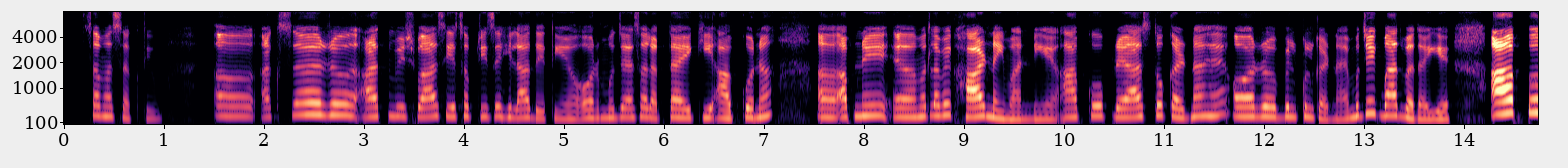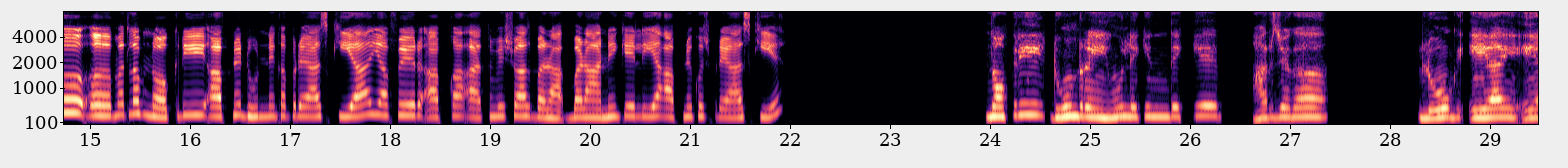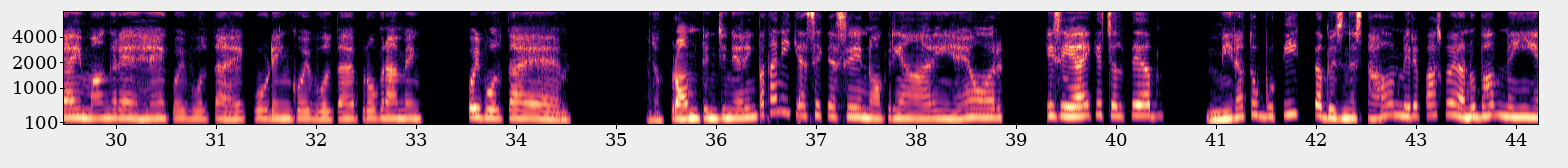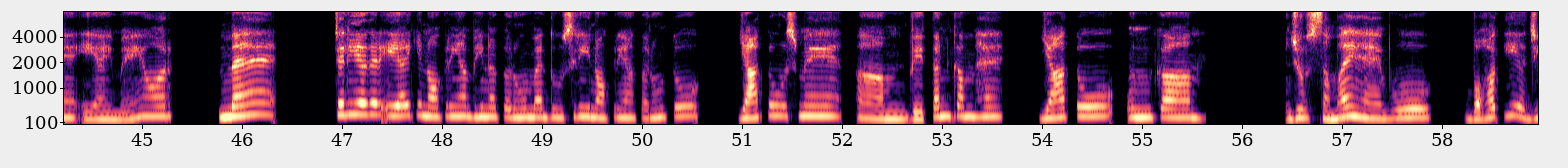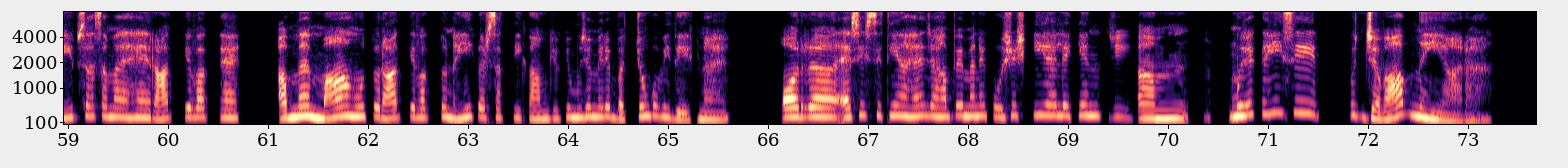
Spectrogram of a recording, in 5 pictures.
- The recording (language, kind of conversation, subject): Hindi, advice, नुकसान के बाद मैं अपना आत्मविश्वास फिर से कैसे पा सकता/सकती हूँ?
- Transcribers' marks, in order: in English: "बिज़नेस"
